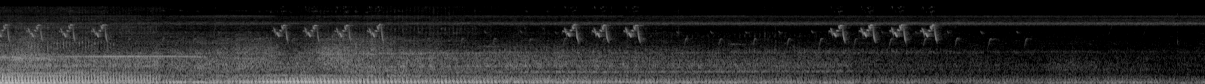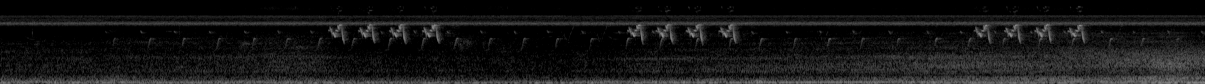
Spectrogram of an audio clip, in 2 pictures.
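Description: A small songbird repeating a short phrase of four or five quick, high, falling notes, about seven times with gaps of a few seconds between. A steady high hiss runs underneath, and a low rumble fills the first few seconds.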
